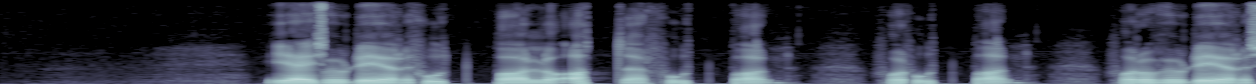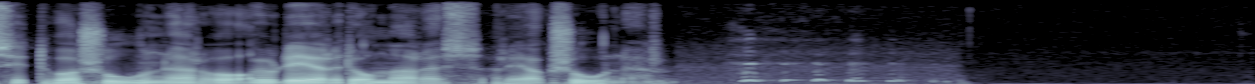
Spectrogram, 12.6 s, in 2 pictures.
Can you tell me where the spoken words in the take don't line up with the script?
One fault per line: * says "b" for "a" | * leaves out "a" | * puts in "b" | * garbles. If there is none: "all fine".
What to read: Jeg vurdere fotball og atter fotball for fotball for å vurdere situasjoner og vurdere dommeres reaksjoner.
all fine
